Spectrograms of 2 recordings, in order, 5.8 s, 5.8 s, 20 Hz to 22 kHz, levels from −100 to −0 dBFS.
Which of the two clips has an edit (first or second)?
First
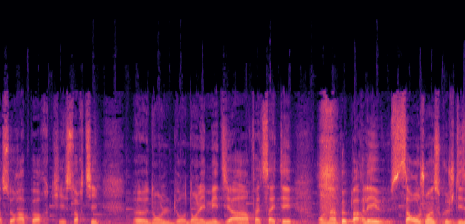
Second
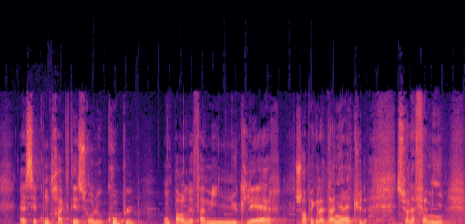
second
